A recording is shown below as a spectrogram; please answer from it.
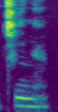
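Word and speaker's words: qi: q pero no olvidemos se pronuncia chi Qué designa dice la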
